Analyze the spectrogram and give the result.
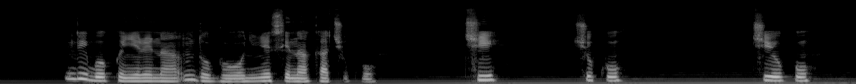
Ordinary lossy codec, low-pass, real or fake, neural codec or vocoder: none; 14.4 kHz; real; none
